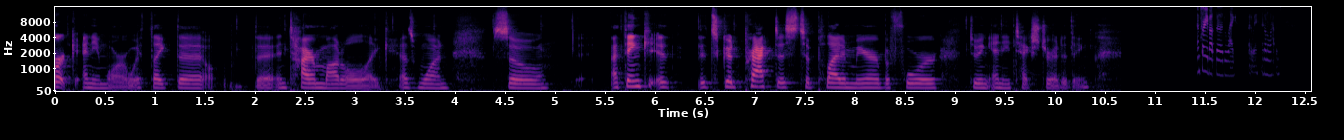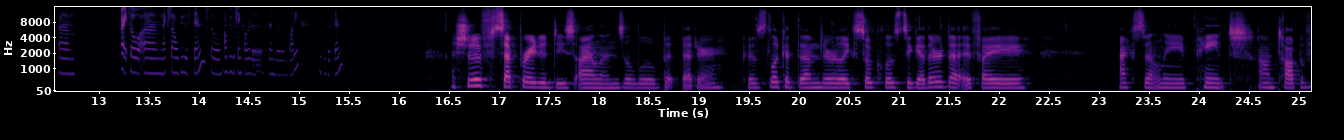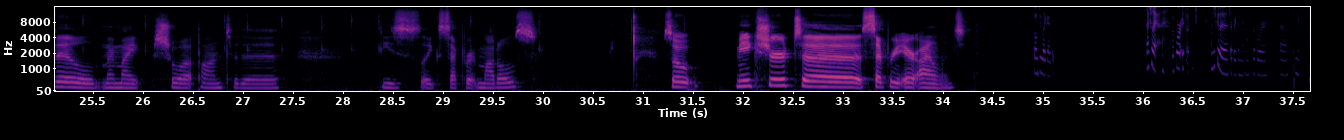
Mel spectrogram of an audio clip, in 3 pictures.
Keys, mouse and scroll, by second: 1.8 shift+middle click, 3.3 shift+middle click, 4.3 shift+middle click, 8.6 middle click, 9.1 shift+middle click, 11.4 shift+middle click, 11.9 shift+middle click, 11.9-12.2 scroll down 2, 12.0 middle click, 12.2 scroll up 1, 12.4 shift+middle click, 14.1 shift+middle click, 14.3 shift+middle click, 14.4 s, 19.8 s, 19.8-20.3 scroll up 1, 20.8 scroll down 1, 20.8 scroll up 1, 21.2 shift+middle click, 21.5-25.4 shift+scroll up 2, 25.4 middle click.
